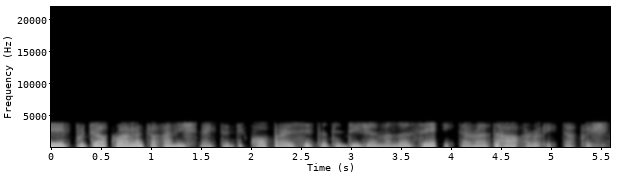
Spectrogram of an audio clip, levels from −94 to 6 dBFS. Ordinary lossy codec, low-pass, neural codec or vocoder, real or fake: AAC, 16 kbps; 7.2 kHz; autoencoder, 48 kHz, 128 numbers a frame, DAC-VAE, trained on Japanese speech; fake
